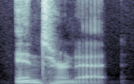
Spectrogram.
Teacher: It's not a flat internet. You really have to hit that first syllable hard. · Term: word stress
